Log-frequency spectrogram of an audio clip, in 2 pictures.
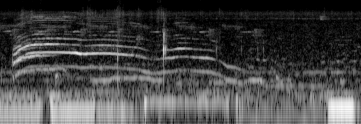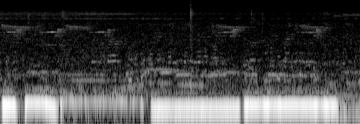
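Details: Persian cat and village cat fighting in a garden in Indonesia: drawn-out falling yowls in the first five seconds, then quieter moaning with low rumbling noise and a woman's voice near the end.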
